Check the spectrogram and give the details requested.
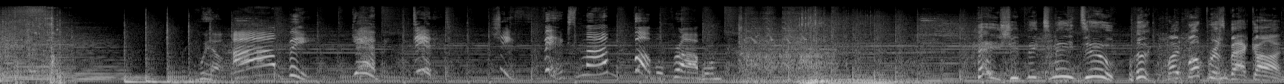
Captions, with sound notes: Well, I'll be! Gabby did it! She fixed my bubble problem! [start-up noise, revving] Hey, she fixed me, too! Look, my bumper's back on!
